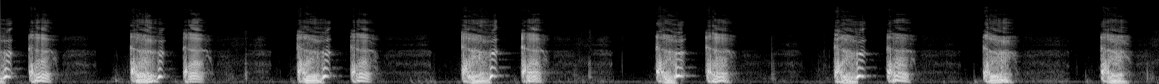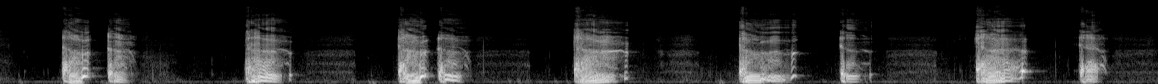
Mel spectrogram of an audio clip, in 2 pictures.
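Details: Child with a barking cough on and off all day; harsh barking coughs, mostly in pairs, repeating steadily in a quiet room.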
